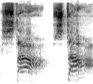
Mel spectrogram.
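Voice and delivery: acted exasperated angry voice. Speaker acts out their past self telling them to stop, retelling an angry yell. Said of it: "and yelling at them and stuff".

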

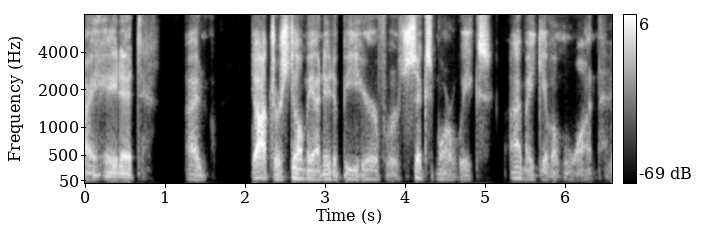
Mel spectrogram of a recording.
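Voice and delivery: put-on low, rough, gruff, gravelly old-man voice. Retelling an 80-plus man's reply about riding the bike, in a gruff, gravelly voice. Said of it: "with his gruff, gravelly voice".

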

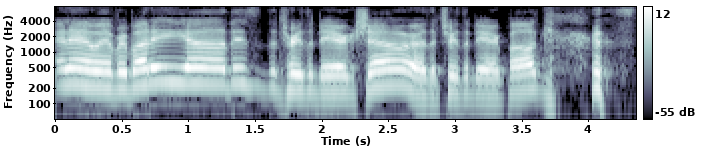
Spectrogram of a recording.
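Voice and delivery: bad, shaky English accent, very high pitch. Opening the truth of derek podcast, greeting everybody, in a bad english accent. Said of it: "That was English or Australian".

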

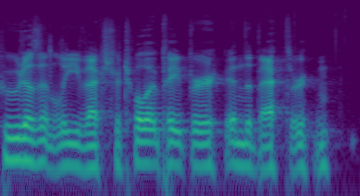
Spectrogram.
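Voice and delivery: ordinary delivery

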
